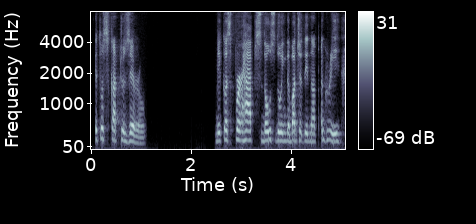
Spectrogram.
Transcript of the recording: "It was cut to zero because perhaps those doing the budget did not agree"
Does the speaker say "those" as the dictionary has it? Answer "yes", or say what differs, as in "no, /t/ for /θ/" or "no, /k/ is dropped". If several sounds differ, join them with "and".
no, /s/ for /z/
